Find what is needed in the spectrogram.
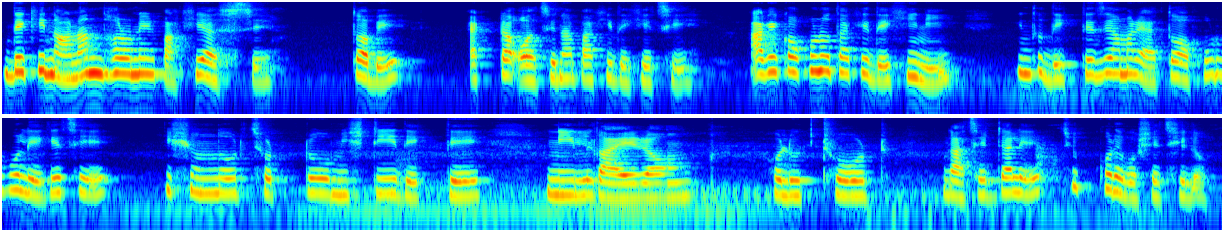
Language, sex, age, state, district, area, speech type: Bengali, female, 30-45, West Bengal, Dakshin Dinajpur, urban, spontaneous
